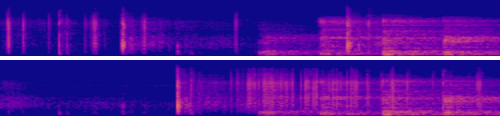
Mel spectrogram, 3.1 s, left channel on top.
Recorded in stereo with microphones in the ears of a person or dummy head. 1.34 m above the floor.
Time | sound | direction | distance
1.6 | running footsteps | 5° right (ahead or behind) | 2.5 m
